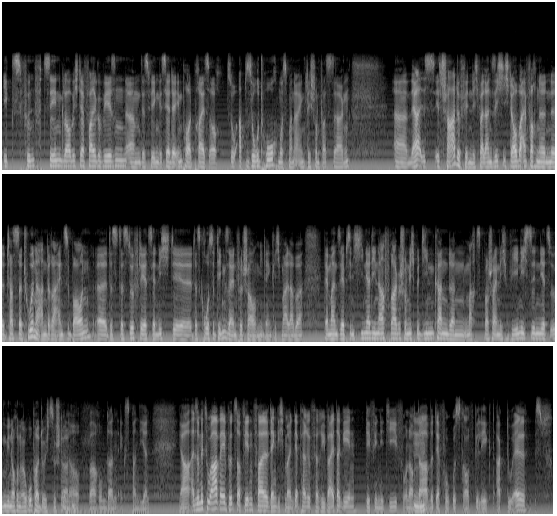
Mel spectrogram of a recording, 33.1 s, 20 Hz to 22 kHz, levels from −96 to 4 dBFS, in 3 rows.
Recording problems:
high frequencies cut off; noticeable; nothing above 5.5 kHz
electrical hum; faint; throughout; 50 Hz, 25 dB below the speech

